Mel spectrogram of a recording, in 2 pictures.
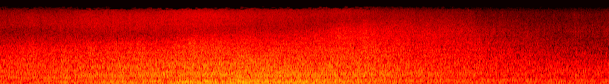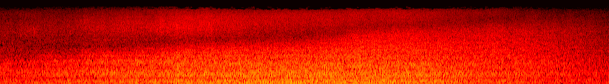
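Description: Ocean surf: two waves rolling in and washing back, each swelling and fading over about five seconds.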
